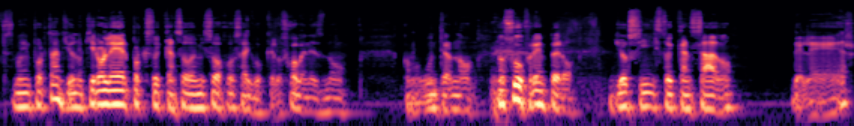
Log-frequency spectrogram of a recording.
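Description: A man's voice: low-pitched, fairly quick, vocal fry. A middle-aged man, a researcher explaining speech technology in a radio studio at length, with fillers and restarts.

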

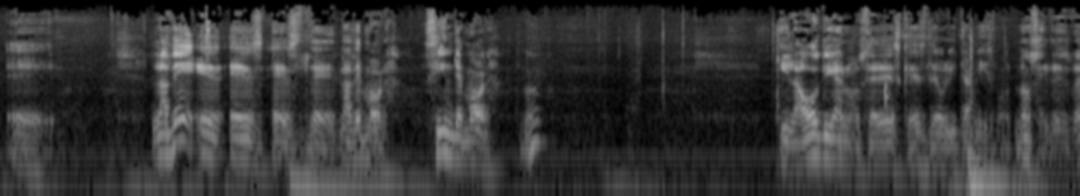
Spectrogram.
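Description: Mexican male radio host, gravelly low voice, faint noise, profane and lively. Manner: profane, lively explaining to listeners. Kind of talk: casual radio talk.

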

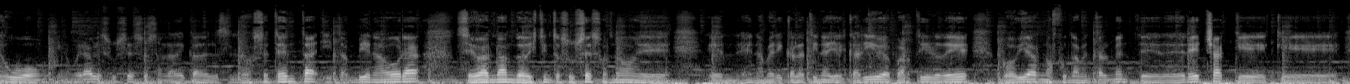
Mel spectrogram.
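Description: Deep emphatic man. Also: steady tone, moderate pace. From Argentina. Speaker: university rector. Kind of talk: interview answer. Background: music.

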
